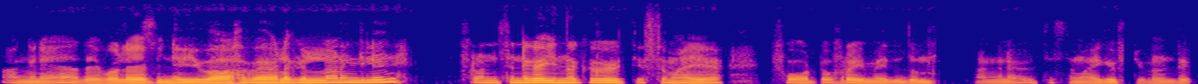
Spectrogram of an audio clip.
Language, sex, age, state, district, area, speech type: Malayalam, male, 18-30, Kerala, Malappuram, rural, spontaneous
